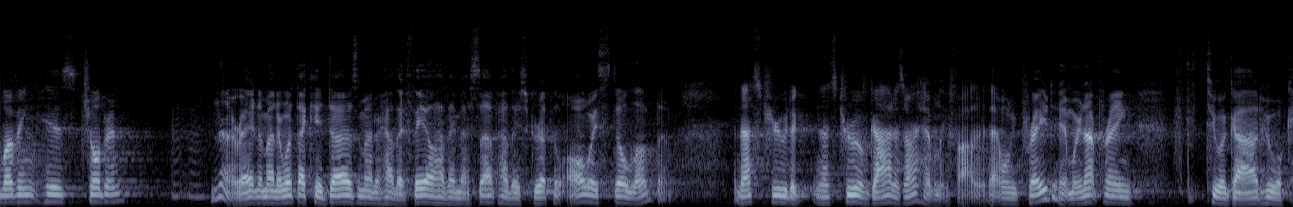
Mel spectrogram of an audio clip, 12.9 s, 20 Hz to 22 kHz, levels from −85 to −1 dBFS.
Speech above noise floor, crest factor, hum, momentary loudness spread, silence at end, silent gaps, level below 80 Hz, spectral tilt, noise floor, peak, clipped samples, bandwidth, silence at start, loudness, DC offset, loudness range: 26 dB; 20 dB; none; 10 LU; 0 s; none; -86 dBFS; -6 dB/octave; -60 dBFS; -16 dBFS; under 0.1%; 15 kHz; 0 s; -34 LUFS; under 0.1%; 3 LU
